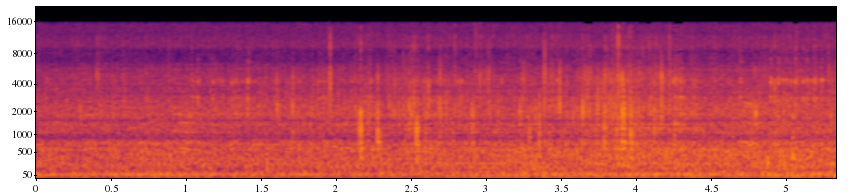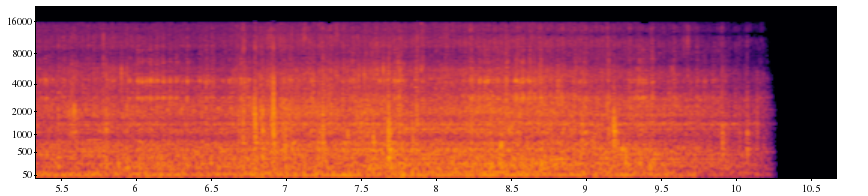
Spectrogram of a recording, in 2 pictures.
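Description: Distant rail noise from a freight train out of sight: a low rumble with scattered clanks and faint squeals, growing a little louder, then cutting off suddenly near the end.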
